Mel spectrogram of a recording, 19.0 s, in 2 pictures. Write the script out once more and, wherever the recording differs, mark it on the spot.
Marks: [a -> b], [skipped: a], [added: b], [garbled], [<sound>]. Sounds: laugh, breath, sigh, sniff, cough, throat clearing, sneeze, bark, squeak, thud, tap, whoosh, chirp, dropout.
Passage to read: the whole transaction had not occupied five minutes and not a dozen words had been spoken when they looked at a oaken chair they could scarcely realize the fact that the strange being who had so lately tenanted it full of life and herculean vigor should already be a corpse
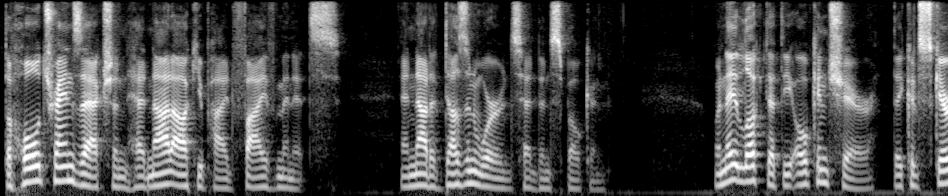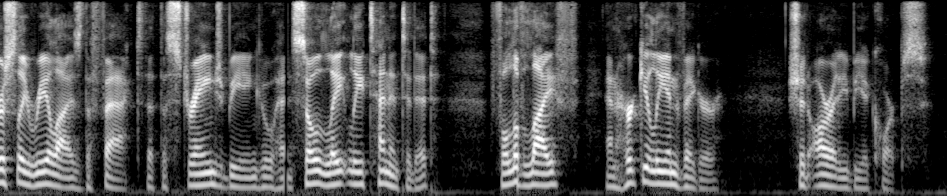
the whole transaction had not occupied five minutes and not a dozen words had been spoken when they looked at [a -> the] oaken chair they could scarcely realize the fact that the strange being who had [dropout] so lately tenanted it full of life and herculean vigor should already be a corpse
